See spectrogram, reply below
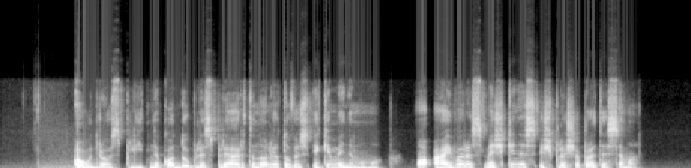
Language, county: Lithuanian, Vilnius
